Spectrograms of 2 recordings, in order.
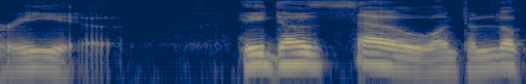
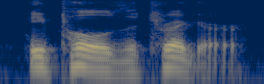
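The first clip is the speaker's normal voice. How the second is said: plain reading voice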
